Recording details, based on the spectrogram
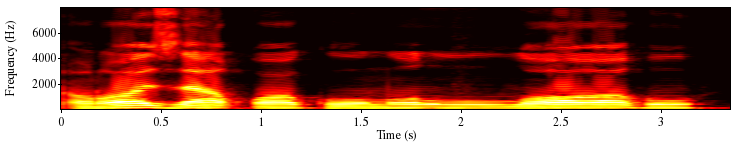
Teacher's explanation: pada lafal ra tebal, ra-nya roza, za besar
